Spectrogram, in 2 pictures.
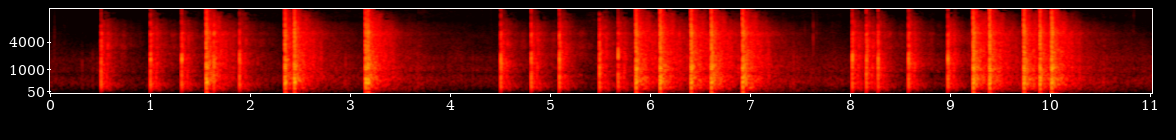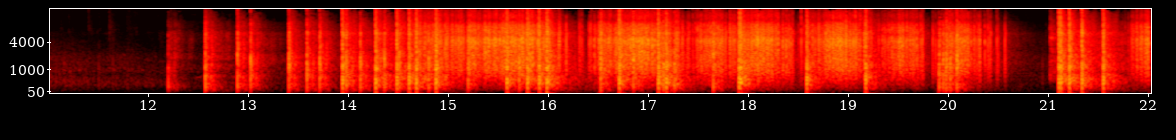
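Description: J-Fireworks Funky Monkey firework battery firing: quick groups of launch thumps and bursting reports, with a short lull about ten seconds in. From about fourteen seconds in, a denser, almost continuous stretch of rapid reports follows, and a last group comes near the end.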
